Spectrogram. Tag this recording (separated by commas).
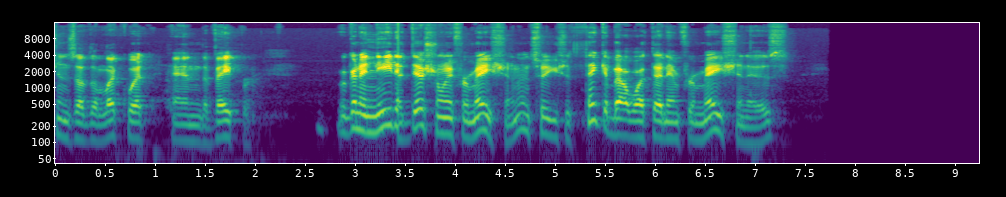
Speech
